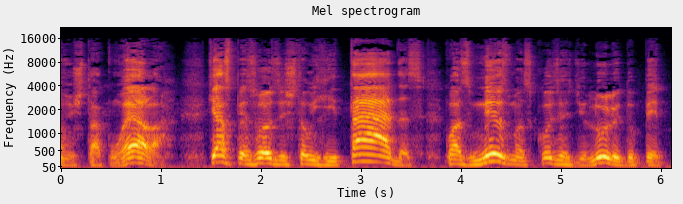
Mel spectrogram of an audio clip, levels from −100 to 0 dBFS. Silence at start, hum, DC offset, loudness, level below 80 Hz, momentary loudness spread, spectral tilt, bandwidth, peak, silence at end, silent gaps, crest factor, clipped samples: 0 s; none; under 0.1%; -15 LUFS; -50 dBFS; 14 LU; -4.5 dB/octave; 15.5 kHz; 0 dBFS; 0.1 s; none; 16 dB; under 0.1%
